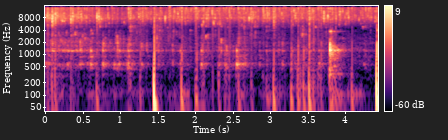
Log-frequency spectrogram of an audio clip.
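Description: Water from boiled potatoes pours and splashes steadily through a strainer in a home kitchen, a continuous hissing rush with a few small clatters, with no talking.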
